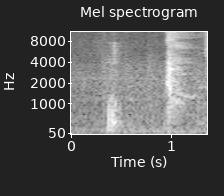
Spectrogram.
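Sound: fart noise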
